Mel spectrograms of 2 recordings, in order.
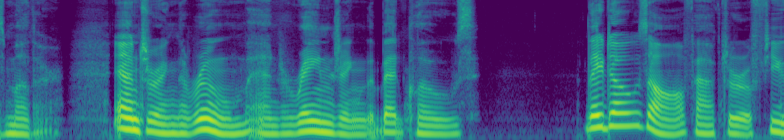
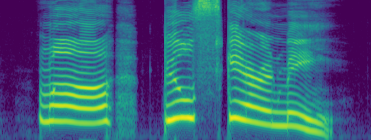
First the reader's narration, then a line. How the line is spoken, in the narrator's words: yells Henry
